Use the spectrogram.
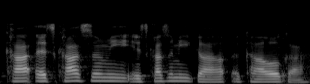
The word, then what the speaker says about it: Kasumigaoka: Kasumigaoka? Kasumigaoka? Like, how do you say that? It's Kasumi Kaoka.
